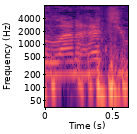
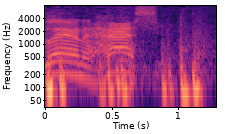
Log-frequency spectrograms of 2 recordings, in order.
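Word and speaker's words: Lannahechee: the right here I rode down to the Atlanta Hatchi River I caught some View beautiful steelhead drought you made an Atlanta Hassey River no no no no no no no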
